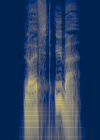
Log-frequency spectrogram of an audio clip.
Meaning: second-person singular present of überlaufen
- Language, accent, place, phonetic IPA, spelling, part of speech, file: German, Germany, Berlin, [ˌlɔɪ̯fst ˈyːbɐ], läufst über, verb, De-läufst über.ogg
